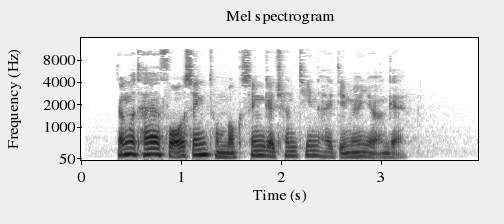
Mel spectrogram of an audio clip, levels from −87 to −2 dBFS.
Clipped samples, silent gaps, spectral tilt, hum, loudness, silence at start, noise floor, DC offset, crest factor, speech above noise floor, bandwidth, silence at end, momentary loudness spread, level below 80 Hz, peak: under 0.1%; none; -7 dB/octave; none; -18 LUFS; 0.35 s; -66 dBFS; under 0.1%; 16 dB; 49 dB; 11.5 kHz; 0.75 s; 11 LU; -56 dBFS; -2 dBFS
